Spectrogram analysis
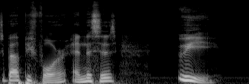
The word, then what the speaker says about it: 의: We have the and the e, which we've talked about before, and this is ui. Now, sometimes this ui also people will pronounce it e, but it's safer to be ui.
